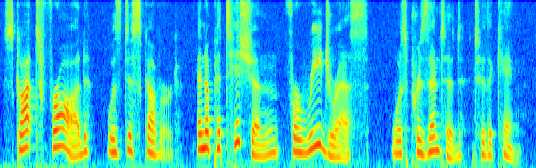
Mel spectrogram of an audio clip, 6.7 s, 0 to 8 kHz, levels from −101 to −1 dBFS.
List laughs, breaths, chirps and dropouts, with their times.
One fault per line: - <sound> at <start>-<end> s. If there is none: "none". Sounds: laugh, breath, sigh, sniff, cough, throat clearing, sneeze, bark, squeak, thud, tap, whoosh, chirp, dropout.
none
